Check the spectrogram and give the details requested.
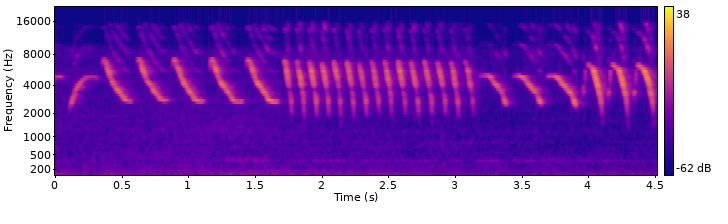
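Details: Belgian canary singing: a run of rising-falling whistled sweeps, then a fast trill of rapid repeated notes, then more slurred sweeping notes, all high-pitched and clear.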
